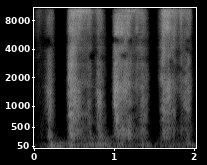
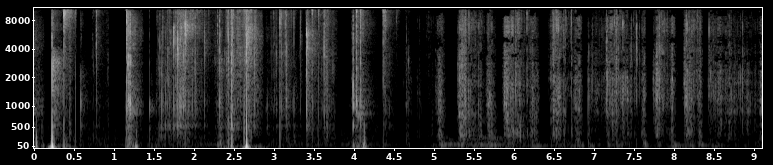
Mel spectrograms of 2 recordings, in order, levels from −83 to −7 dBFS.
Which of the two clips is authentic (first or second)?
second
